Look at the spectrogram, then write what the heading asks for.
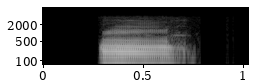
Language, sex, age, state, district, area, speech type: Manipuri, male, 30-45, Manipur, Churachandpur, rural, conversation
